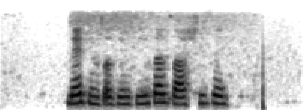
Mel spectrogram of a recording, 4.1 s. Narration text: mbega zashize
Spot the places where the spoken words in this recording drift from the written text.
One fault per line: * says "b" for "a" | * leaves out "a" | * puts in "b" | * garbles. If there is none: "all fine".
* puts in "inzozi nziza"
